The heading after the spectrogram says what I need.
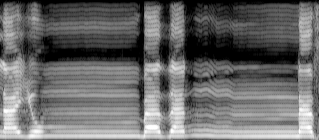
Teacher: نون مشدد ہے، اس میں غنہ کریں گے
